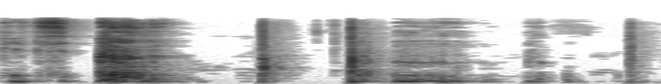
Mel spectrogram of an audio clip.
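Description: A fit of harsh, raspy coughing from a person while recording: a couple of strong bursts at the start, followed by several shorter, weaker coughs spaced irregularly, with no speech.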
